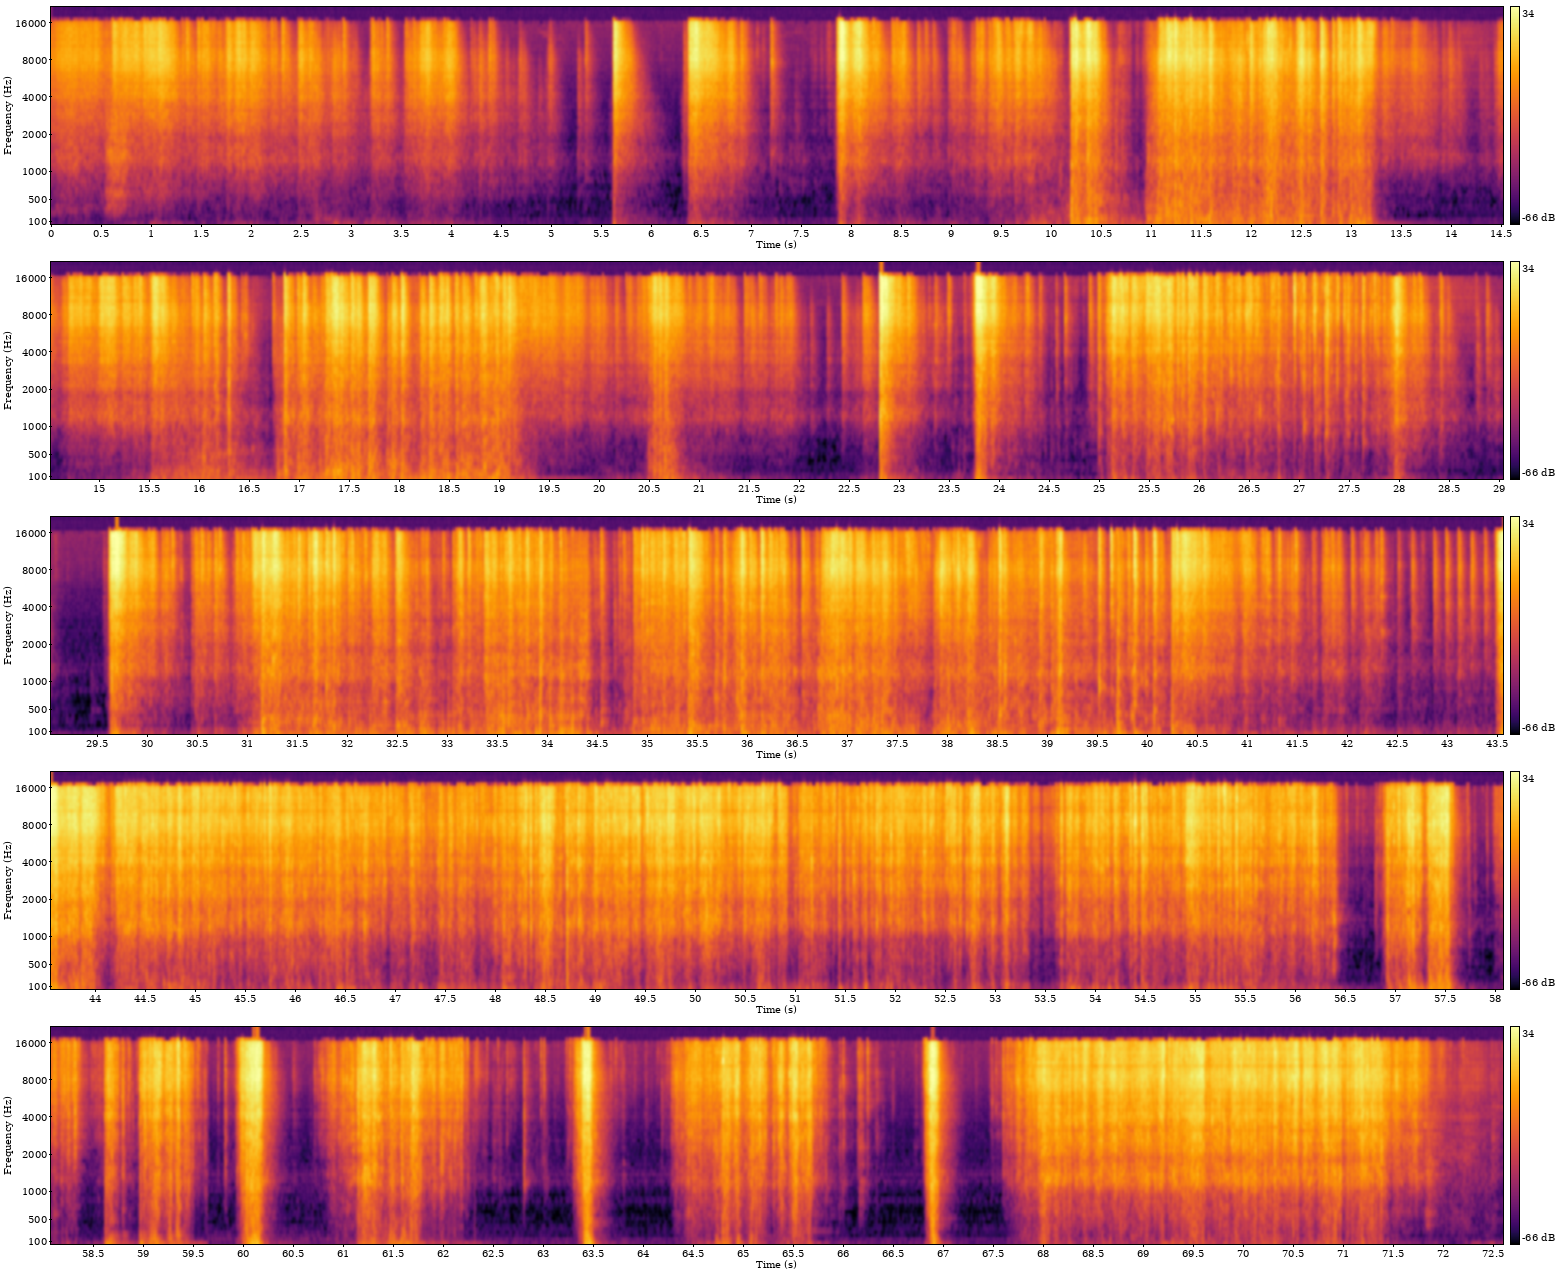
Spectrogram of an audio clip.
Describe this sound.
Running aluminum foil over the mic.
aluminum, foil, metal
